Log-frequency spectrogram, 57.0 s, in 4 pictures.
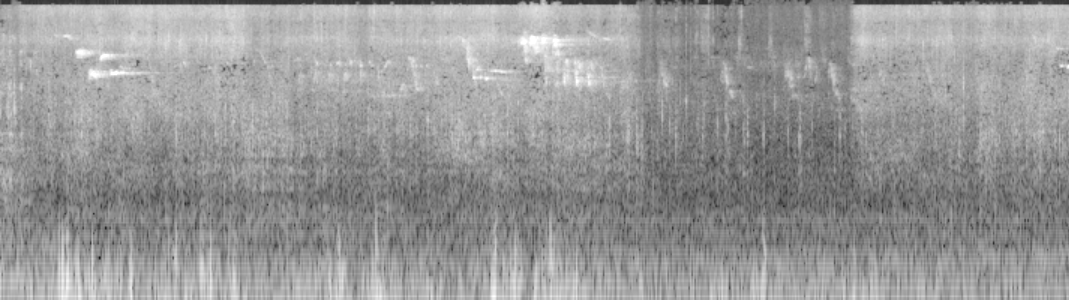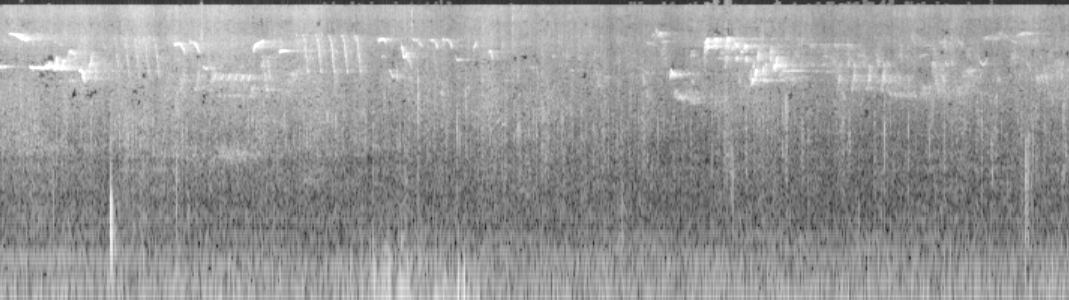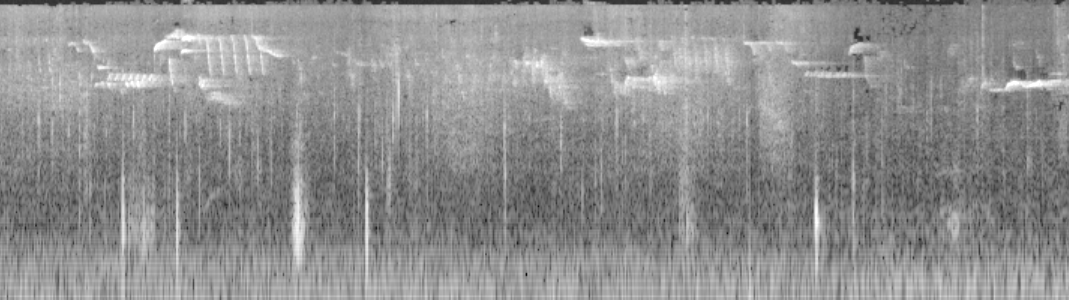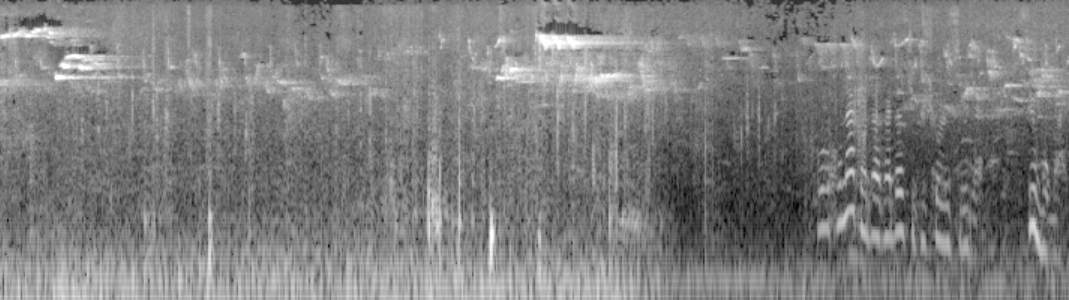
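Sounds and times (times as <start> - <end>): small birds chirping and trilling: 0.0 - 57.0
background hiss: 11.2 - 22.2, 22.9 - 40.2.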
